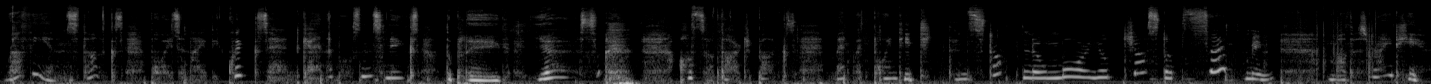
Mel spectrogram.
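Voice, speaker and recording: Manipulative cartoon villainess mother, played by a woman: high, breathy half-sung whisper, cooing, theatrical, condescending. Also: big pitch swings, slow, dark tone, heavily acted. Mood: ominous, scolding, then smothering, sweet. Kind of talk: soft-sung animated musical villain song.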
